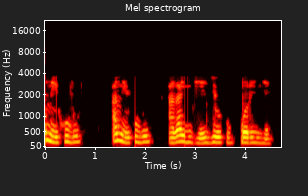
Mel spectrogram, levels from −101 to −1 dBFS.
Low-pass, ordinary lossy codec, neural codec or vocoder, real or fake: 3.6 kHz; none; none; real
